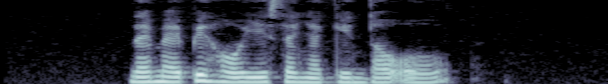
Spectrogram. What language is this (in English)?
Cantonese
